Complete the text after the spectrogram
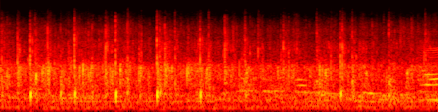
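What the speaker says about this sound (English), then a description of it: "Let's give them a round of applause." An audience at a high school ribbon-cutting ceremony claps for school staff, a burst of scattered, lively applause from a gathered crowd, with voices mixed in.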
